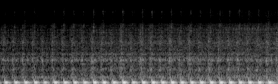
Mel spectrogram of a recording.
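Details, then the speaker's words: Original 2009-2010 Honda Mega Pro Primus, 29,000 km, sealed factory engine, idling after electric start: an even, steady single-cylinder thump with no ticks, rattles or odd noises. A smooth, healthy idle. "mesin halus banget teman-teman bisa dengerin tuh gak ada suaranya apa-apa kelebihan dari si Megapro ketimbang Tiger itu di sini teman-teman jadi untuk stasionernya itu nggak ada suara yang aneh-aneh"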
